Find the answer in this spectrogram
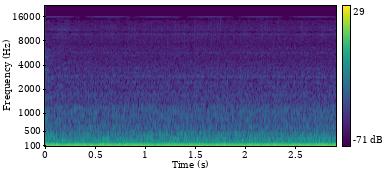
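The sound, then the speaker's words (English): Steady low engine rumble from a car driving on a nearly empty fuel tank, a constant droning hum with no revving or change in pitch. “Now I'm driving without zero gas in my... Oh my God. My car is more fuel efficient than I thought, but I'm driving with no gas.”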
